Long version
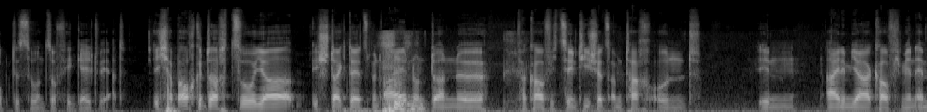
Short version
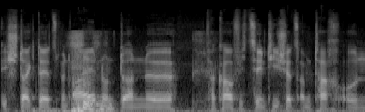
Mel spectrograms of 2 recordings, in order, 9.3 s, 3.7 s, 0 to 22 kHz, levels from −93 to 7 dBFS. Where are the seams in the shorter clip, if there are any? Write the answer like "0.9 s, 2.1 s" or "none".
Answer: none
